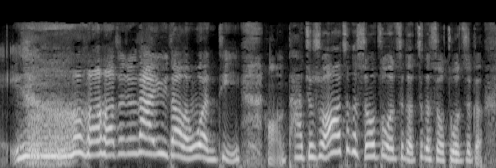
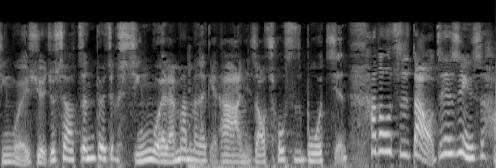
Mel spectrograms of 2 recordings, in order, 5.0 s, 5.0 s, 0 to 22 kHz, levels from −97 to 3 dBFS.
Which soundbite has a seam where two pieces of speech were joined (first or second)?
first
